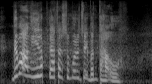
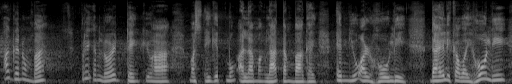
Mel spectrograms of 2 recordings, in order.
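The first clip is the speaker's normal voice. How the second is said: soft, low, humble prayer; quiet prayer; 7 semitones lower, 5 dB quieter than usual. Acted. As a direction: surrender it all to the Lord softly.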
